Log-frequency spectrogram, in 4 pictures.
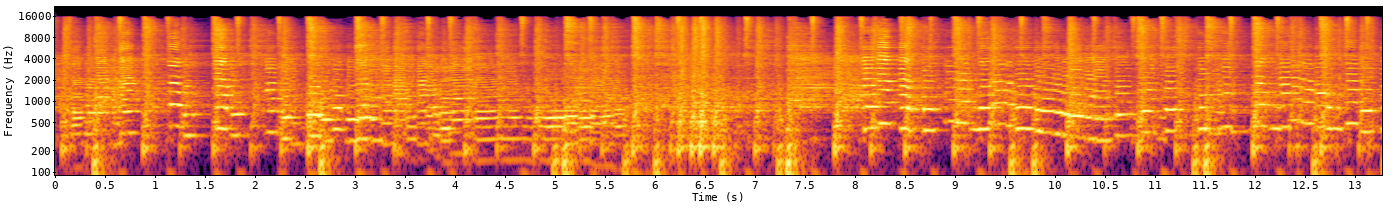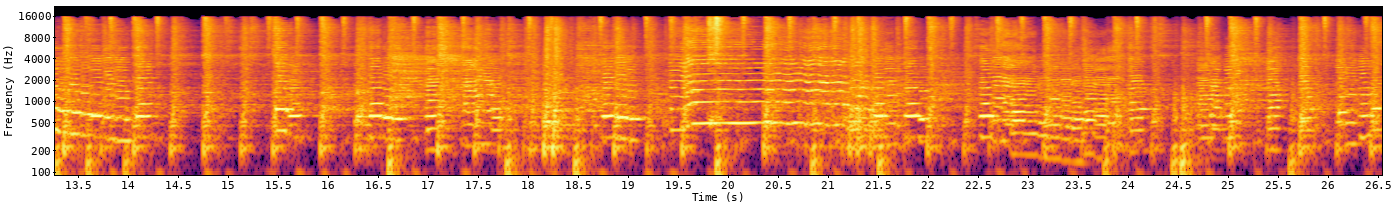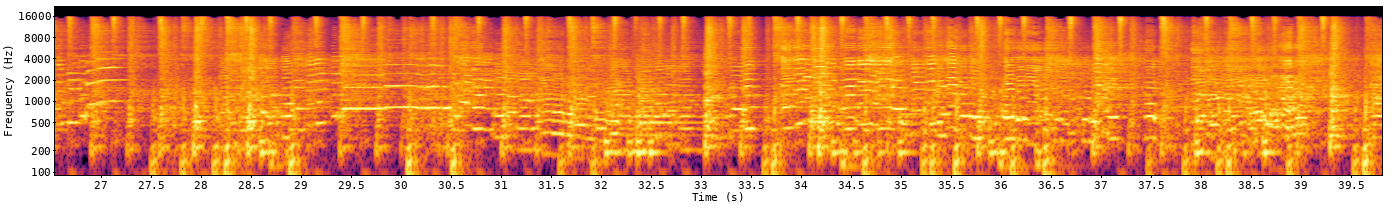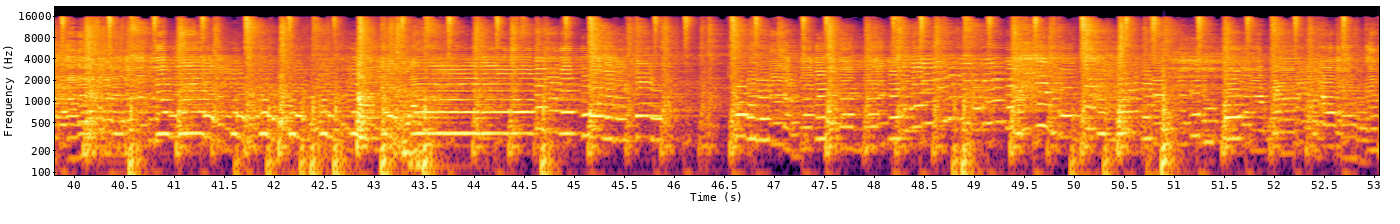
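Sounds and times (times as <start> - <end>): drum kit with cymbals: 0.0 - 53.0
tenor saxophone improvising jazz: 0.0 - 53.0.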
